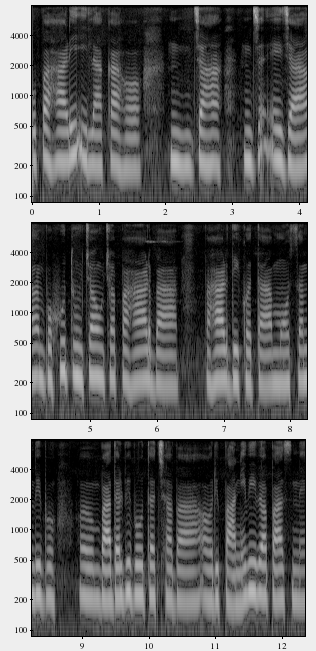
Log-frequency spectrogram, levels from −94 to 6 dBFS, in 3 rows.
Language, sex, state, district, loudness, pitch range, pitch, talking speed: Bhojpuri, female, Bihar, Gopalganj, -30 LUFS, 200-220 Hz, 210 Hz, 140 wpm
